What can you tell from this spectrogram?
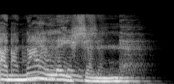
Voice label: "SKAARJ annihilation", announcer female; Unreal Tournament; ut2004

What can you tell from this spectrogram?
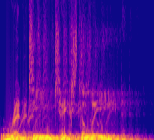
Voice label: "Red Team takes the lead", announcer male; Unreal Tournament; ut2004

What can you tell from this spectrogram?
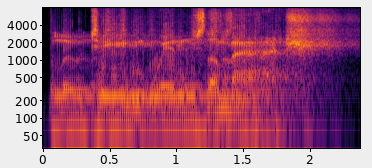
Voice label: blue team wins, Announcer Voice, male; Unreal Tournament; ut2004

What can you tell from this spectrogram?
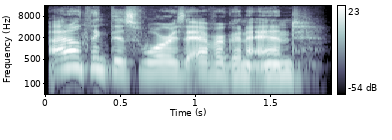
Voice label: question, female; Half-Life 2

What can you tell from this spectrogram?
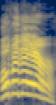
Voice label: over there, female; Half-Life 2

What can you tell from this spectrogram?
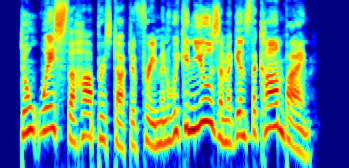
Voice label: mine help, male; Half-Life 2; streetwar; barricade

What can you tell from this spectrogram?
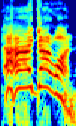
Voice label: got one, male; Half-Life 2

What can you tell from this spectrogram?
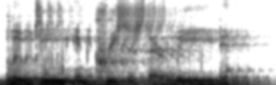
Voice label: Blue Team increases their lead, announcer male; Unreal Tournament; ut2004

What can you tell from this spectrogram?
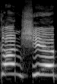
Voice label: gunship, female; coast; barn; Half-Life 2 Voice Lines

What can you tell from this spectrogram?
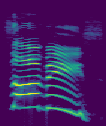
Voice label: zombies, female; Half-Life 2

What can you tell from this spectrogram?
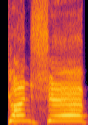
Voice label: male; coast; barn; gunship

